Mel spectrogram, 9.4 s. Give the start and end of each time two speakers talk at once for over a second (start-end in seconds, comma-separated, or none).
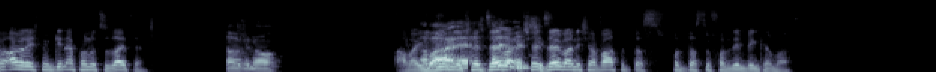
4.2-5.5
